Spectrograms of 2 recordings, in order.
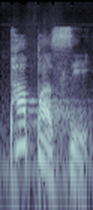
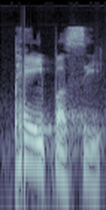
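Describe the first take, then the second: First: The first syllable does not sound like 'pay'. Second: The first syllable sounds like 'pay'. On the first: The speaker calls it wrong. "many people say papacy" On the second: The speaker calls it right. "You say pay"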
